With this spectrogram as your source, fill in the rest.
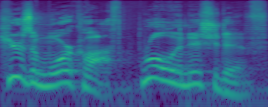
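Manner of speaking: dopey dummy voice. Repeating what a dummy would say about a high-level adventure, in the dummy voice. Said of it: "I did that in the dummy voice".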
